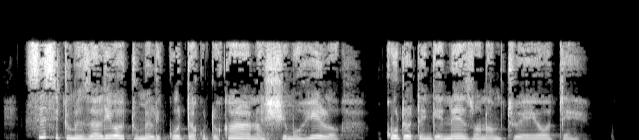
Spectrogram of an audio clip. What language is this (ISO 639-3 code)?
swa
